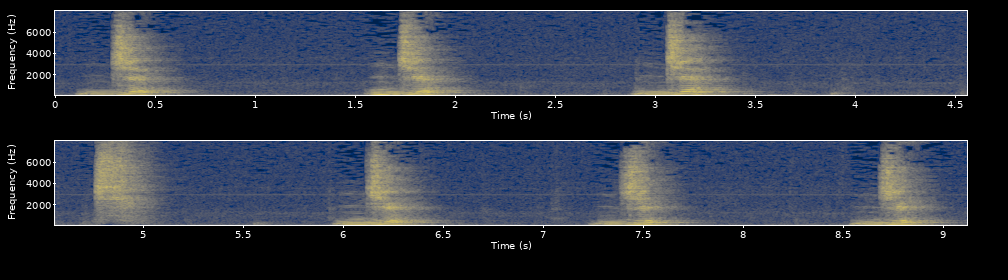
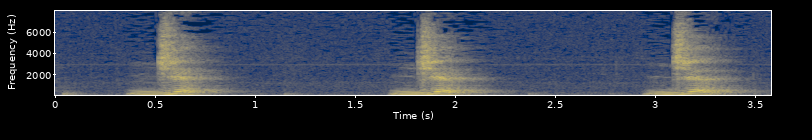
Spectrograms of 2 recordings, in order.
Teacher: 자, 입술 모양, 마지막에 나오는 여기에서는 입술 모양이 중요하고 그 혀를 막는 것도 같아요. 혀를 치조를 먼저 막아주고 나서 그 다음에 소리를 그냥 바로 꺼내는 게 아니라 이렇게 그 혀 중간을 들어 올려서 경구개 쪽으로 붙여주게 되죠. 그래서 완전하게 경구개에 밀착을 시키는 게 아니라 공기구멍만 살짝 만들어줘서 이렇게 이 상태에서 빠져나오는 소리가 바로 이 발음이었습니다. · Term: 치조 폐찰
